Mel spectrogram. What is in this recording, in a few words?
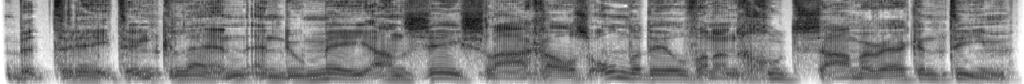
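Speech Tutorial, Dutch; World Of Warships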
